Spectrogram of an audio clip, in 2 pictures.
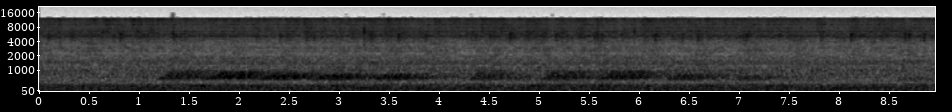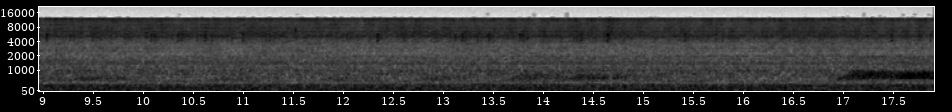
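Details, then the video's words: A male gibbon calls inside the Philadelphia Zoo's Primate Reserve building, giving a run of hooting, mid-pitched calls that echo over a steady low rumble. "Philadelphia Zoo Gibbon Male Calling"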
